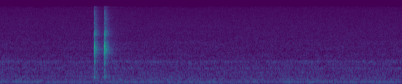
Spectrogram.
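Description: Two sharp clicks in quick succession about a second and a half in, over a faint steady room hiss.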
